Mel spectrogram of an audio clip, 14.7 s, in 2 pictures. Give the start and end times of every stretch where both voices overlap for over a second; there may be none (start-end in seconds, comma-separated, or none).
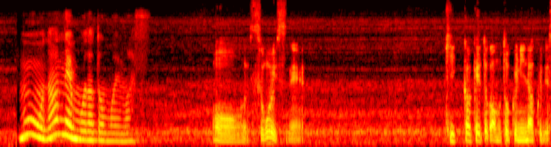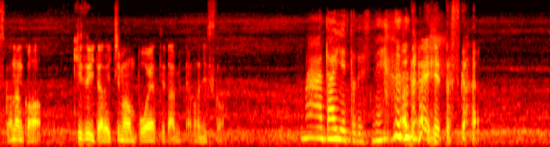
none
